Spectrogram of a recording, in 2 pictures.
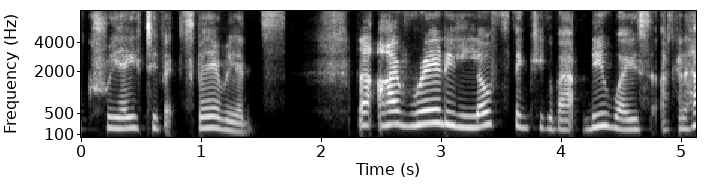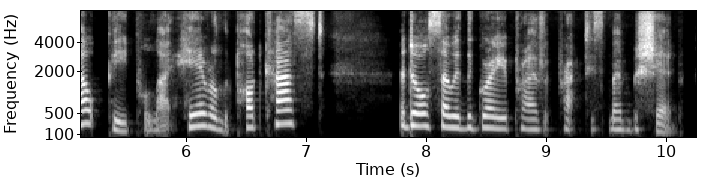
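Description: A woman's voice: on the low side, no room sound, studio quality. A middle-aged woman hosting her own podcast, talking in an encouraging, chatty way, a little sniffly from a cold. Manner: chatty, warm, encouraging, self-interrupting. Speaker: podcast host. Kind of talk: casual solo podcast.

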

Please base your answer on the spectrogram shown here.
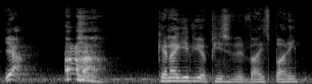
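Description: A man playing a middle-aged, folksy prison warden who talks haltingly, clearing his throat in an audio drama interview. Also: mid-range voice, very animated, fairly bright tone, slight background noise. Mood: awkward, cautioning. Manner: hesitant, halting, full of ums and throat-clearing. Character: aging, folksy, awkward male prison warden.

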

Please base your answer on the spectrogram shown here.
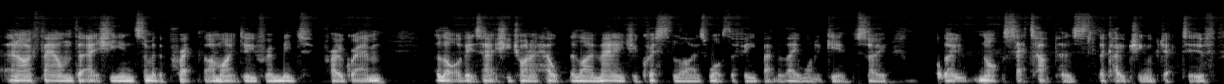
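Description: Man, very low voice, dry close sound; considered guest answers, full of restarts. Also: creaky, dry recording. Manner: thoughtful, measured, with frequent fillers and restarts. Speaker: interview guest, HR leader and coach. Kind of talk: reflective interview answers.

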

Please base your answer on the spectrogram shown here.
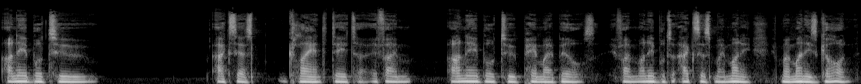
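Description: Measured man hosting a podcast. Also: medium pitch, level tone, darkish tone, breathy edge. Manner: reflective, measured, builds points with repetition. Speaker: podcast host. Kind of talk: casual podcast interview.

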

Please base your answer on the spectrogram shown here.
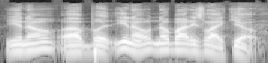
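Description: A man in his forties, a hip hop artist telling stories in a relaxed interview, dropping "you know" often. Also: medium pitch, brisk, no room sound, clean studio sound. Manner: laid-back storyteller, frequent "you know". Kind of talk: casual conversational interview.

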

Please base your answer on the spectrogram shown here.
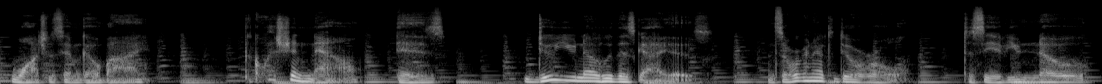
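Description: A mellow-voiced man runs a tabletop roleplaying game as game master. He narrates slowly and descriptively, pausing as he improvises the scene. Music plays behind him. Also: on the low side, vocal fry. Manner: unhurried, descriptive, with pauses.

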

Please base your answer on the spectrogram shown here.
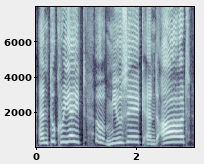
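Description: A woman's voice: sits high, dry recording, studio quality. A woman voicing a perky, bossy female cat with a French accent in a children's audio drama. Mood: chirpy. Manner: brisk, commanding, peppers talk with French words. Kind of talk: scripted character acting for children's podcast.

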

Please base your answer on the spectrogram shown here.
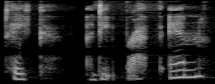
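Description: Soft, mellow woman, close and dry. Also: on the high side, takes it slowly, vocal fry, no room sound. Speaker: podcast host. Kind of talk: intimate guided reflection to listeners.

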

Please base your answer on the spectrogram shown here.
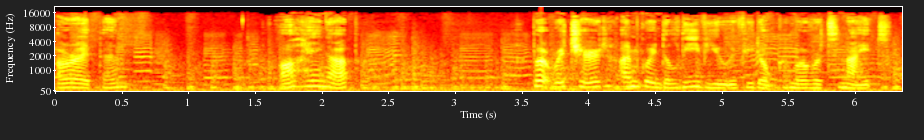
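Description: Actress as a desperate, needy mistress, dramatic confessional delivery. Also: female voice, medium pitch, normal speed, music in the background, lightly acted. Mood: defiant. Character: desperate, obsessive mistress pleading for her lover's attention. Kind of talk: audio drama, confessional narration and dialogue.

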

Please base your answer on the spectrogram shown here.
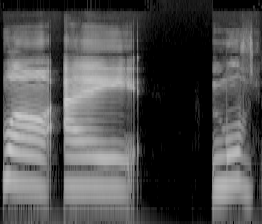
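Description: A middle-aged woman from Iran speaking as a guest on an interview show, hesitant with many pauses and fillers and laughing easily. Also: on the high side, flat delivery, a bit bright, clean tone, no echo, clean studio sound. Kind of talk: conversational interview.

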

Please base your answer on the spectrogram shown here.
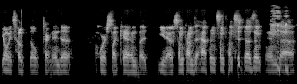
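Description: Very deep, flat-voiced man as a guest. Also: moderate pace, no room sound, rough recording. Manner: relaxed, hesitant, many fillers and restarts. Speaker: podcast guest. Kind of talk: casual interview answers.

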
